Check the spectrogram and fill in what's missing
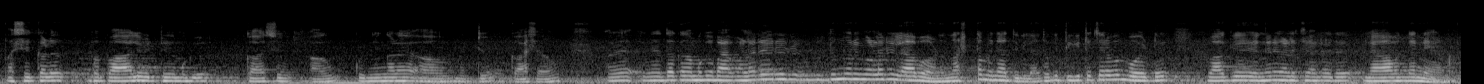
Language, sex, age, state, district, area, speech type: Malayalam, male, 18-30, Kerala, Kottayam, rural, spontaneous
